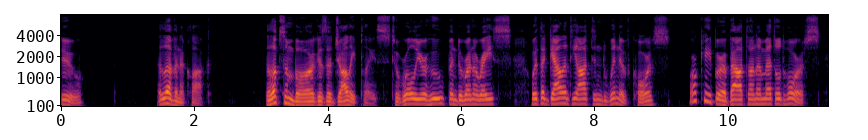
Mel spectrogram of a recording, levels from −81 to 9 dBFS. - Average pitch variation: Yes, average, 3.3 semitones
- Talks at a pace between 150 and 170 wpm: No, average, 195 wpm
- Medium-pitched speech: Yes, medium, 155 Hz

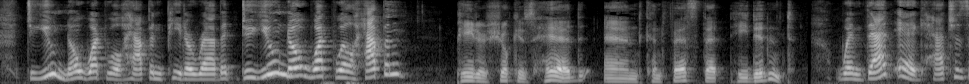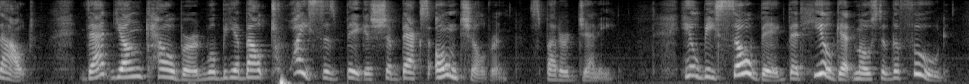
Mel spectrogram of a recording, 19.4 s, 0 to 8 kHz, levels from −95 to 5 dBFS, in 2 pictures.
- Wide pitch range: Yes, wide, 8.0 semitones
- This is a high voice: Yes, high, 235 Hz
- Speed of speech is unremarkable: Yes, average, 165 wpm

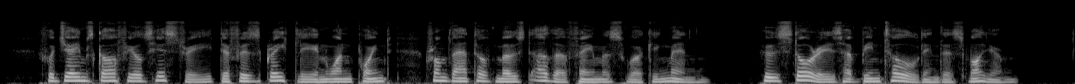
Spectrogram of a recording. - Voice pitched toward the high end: No, low, 130 Hz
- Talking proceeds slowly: No, average, 145 wpm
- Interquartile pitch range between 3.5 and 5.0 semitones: No, wide, 5.4 semitones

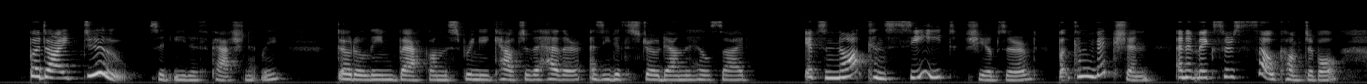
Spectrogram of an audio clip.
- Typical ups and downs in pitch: No, wide, 6.3 semitones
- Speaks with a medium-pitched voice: No, high, 225 Hz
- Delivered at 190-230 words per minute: No, average, 155 wpm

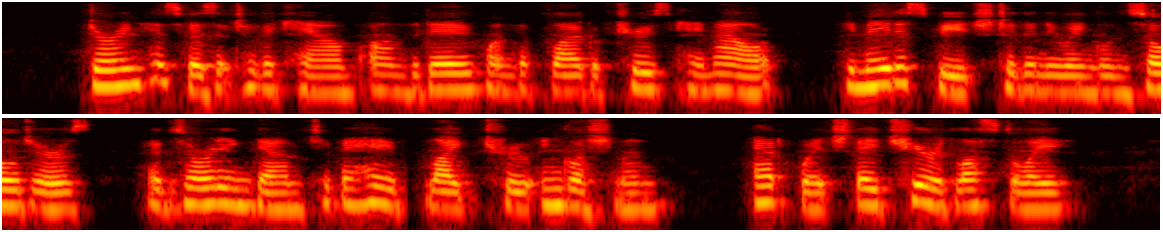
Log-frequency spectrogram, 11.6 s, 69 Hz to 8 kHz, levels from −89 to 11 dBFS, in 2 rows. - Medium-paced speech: Yes, average, 195 wpm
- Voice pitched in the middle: No, high, 195 Hz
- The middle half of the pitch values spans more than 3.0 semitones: No, narrow, 2.6 semitones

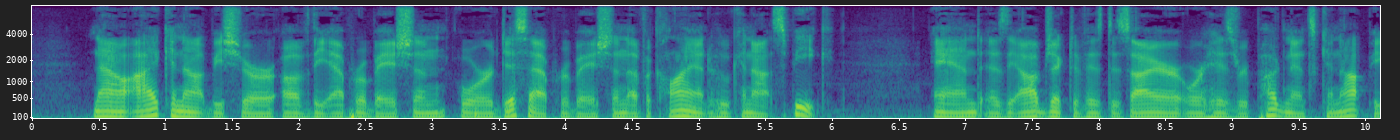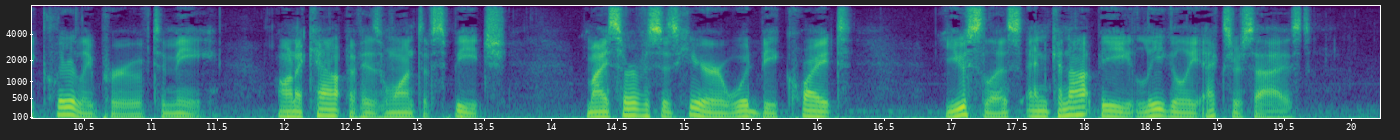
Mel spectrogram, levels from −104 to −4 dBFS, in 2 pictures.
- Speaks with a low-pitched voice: Yes, very low, 90 Hz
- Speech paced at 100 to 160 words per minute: Yes, average, 150 wpm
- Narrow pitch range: No, average, 3.5 semitones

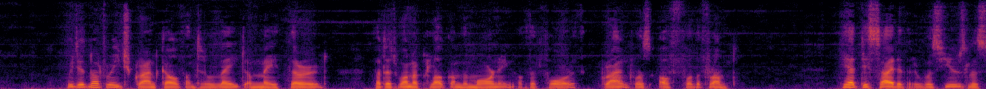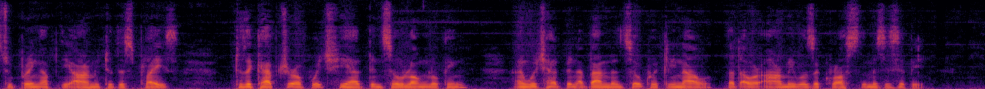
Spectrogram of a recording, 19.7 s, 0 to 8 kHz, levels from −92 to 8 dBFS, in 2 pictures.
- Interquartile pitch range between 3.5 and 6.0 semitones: No, average, 3.1 semitones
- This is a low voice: Yes, low, 105 Hz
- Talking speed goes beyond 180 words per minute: Yes, fast, 205 wpm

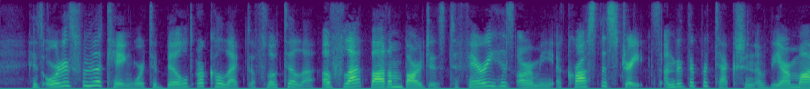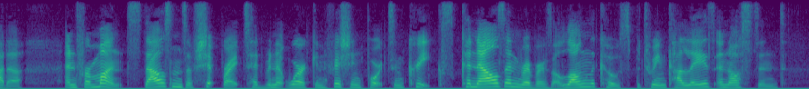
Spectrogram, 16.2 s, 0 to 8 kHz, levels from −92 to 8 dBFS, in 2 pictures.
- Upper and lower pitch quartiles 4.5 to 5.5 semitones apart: Yes, average, 5.1 semitones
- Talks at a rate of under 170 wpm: No, average, 200 wpm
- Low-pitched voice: No, high, 220 Hz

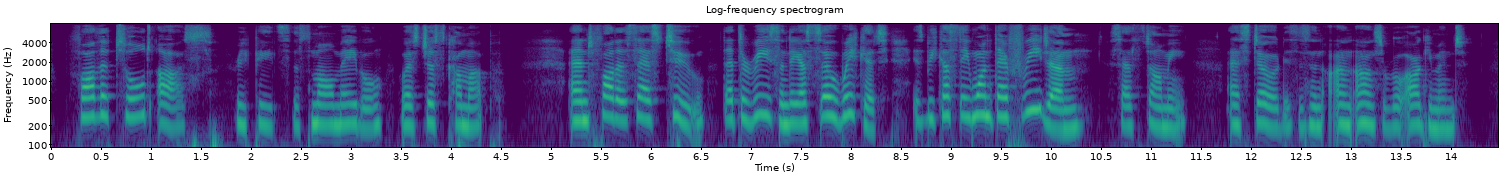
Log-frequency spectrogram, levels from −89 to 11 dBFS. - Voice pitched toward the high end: Yes, high, 220 Hz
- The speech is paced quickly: No, average, 160 wpm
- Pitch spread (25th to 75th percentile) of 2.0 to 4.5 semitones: No, average, 5.2 semitones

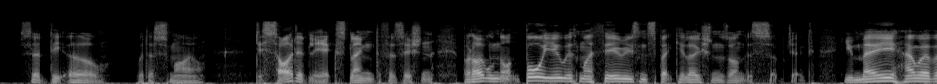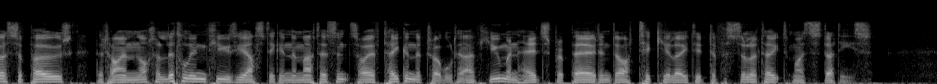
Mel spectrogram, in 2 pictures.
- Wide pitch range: No, average, 4.2 semitones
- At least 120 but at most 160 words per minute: No, average, 175 wpm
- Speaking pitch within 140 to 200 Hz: No, low, 110 Hz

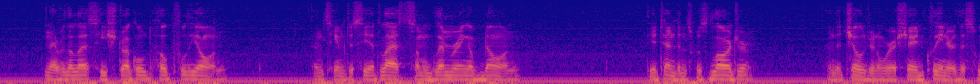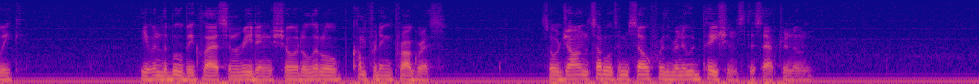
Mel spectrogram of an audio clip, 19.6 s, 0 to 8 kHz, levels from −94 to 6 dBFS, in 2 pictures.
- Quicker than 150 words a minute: No, average, 145 wpm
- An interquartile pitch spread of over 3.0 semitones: No, narrow, 2.5 semitones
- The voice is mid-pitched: No, low, 100 Hz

